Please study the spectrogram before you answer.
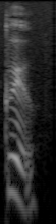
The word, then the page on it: grew: American English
